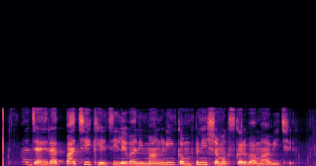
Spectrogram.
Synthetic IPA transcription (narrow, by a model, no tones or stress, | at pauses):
ad͡ʒaɦeɾat̪̚pat͡ʃʰikʰet͡ʃileʋanimãŋɡɳikəmpniʃəməkskəɾʋamãaʋit͡ʃʰe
